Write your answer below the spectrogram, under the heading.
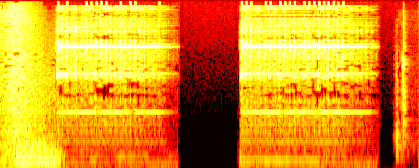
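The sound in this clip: A telephone rings with an incoming call in two long, bright, loud bursts separated by a short silent pause.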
